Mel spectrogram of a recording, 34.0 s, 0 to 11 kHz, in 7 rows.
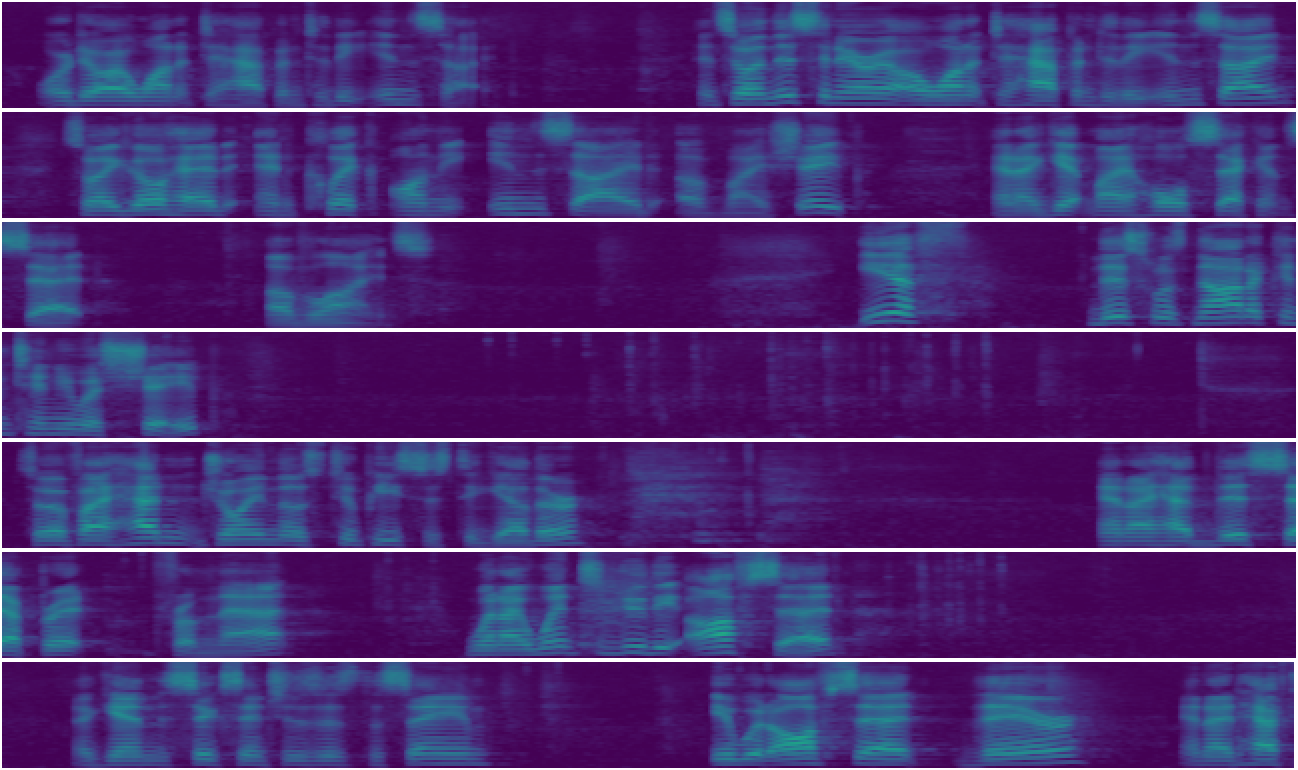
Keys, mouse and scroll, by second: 2.6 middle click, 2.8-7.1 scroll, 8.1 click, 13.7 Escape, 14.4 click, 15.2 Delete, 16.5 click, 16.7-18.6 typing, 16.8 click, 20.0-20.6 scroll, 20.6 click, 20.6-22.5 typing, 21.1 click, 22.2-23.1 scroll, 24.1 click, 24.9 click, 25.4-28.4 typing, 26.3 middle click, 26.4 scroll, 26.5 middle click, 29.9 Return, 31.3 click, 32.0 click, 32.4-33.2 scroll, 33.2-33.8 scroll.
